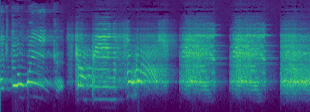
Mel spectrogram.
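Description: Electronic sound playback from a Kamen Rider Revice DX Vistamp toy set through its small built-in speaker, thin with no bass. It plays a synthesized voice and jingle over music, then three short bursts of noisy effect sound.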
